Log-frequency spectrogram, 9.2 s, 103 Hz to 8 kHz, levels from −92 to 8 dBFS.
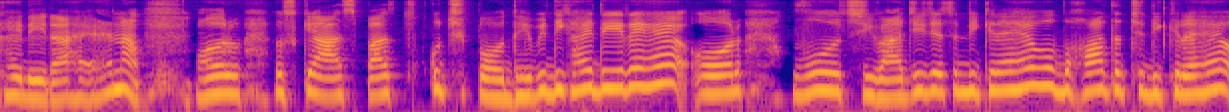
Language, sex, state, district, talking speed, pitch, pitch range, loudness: Hindi, female, Uttar Pradesh, Hamirpur, 190 wpm, 225 Hz, 200-240 Hz, -15 LUFS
